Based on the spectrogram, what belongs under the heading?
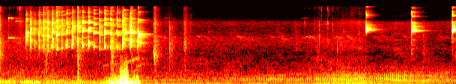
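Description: Small birds chirping: a fast, chattering trill for the first two seconds, with a low thump near its end, then three short, sharp chirps near the end.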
